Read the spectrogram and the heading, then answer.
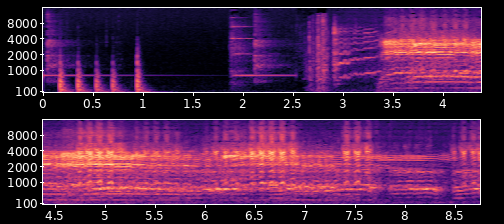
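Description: A quick series of knocks on a door, then a loud, sustained chorus of many goats bleating together, their wavering cries overlapping for several seconds.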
